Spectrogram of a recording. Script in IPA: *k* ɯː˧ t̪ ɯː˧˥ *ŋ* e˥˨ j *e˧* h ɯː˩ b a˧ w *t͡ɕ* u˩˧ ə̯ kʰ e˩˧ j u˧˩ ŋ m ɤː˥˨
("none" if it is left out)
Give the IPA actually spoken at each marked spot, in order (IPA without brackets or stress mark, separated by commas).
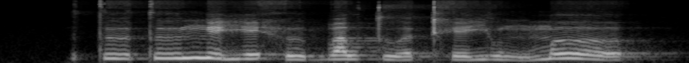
t̪, ŋ, e˧, t̪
